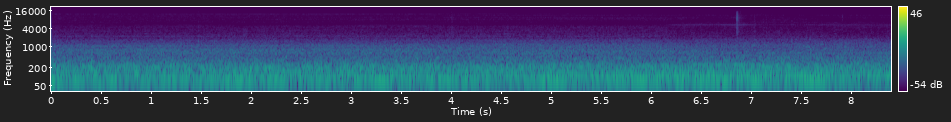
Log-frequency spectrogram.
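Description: Steady low rumble of an airliner cabin in flight on approach: engine and airflow noise heard from inside the cabin. A faint short click comes near the end.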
